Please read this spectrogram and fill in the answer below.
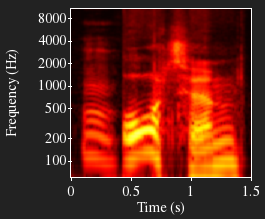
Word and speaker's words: autumn: So in the case of autumn, autumn. Good timing, tree. So in the case of the word autumn, we drop that ungainly N. Yet with autumnal, both letters get their time to shine.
